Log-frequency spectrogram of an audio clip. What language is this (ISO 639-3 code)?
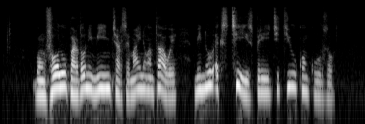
epo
